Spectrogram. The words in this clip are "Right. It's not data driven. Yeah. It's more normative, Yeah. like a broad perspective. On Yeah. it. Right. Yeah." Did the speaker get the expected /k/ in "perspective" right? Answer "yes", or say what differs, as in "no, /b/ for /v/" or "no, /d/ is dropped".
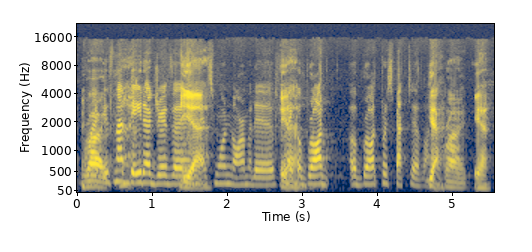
yes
